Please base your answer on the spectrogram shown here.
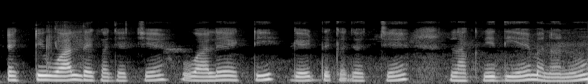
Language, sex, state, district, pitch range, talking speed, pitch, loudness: Bengali, female, Assam, Hailakandi, 180-205 Hz, 120 wpm, 190 Hz, -16 LUFS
